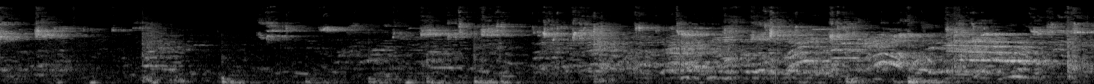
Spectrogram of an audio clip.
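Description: Basketball dribbled on a hardwood gym floor, with sneakers squeaking and players' voices calling out, all echoing in a large gym.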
